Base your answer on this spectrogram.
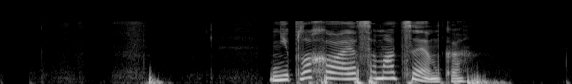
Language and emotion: Russian, neutral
